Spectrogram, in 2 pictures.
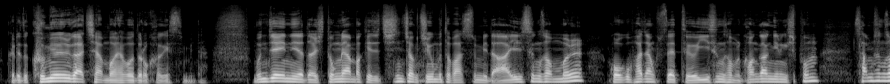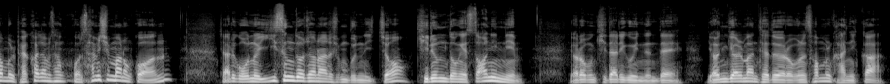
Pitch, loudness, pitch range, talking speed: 120 Hz, -16 LUFS, 105-145 Hz, 390 characters per minute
